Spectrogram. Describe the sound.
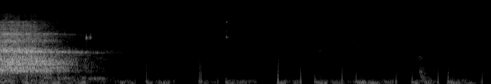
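A deep exhale during a guided breathing exercise: one long, breathy sigh that starts loud and fades away within about a second, followed by faint soft taps and rustles.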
